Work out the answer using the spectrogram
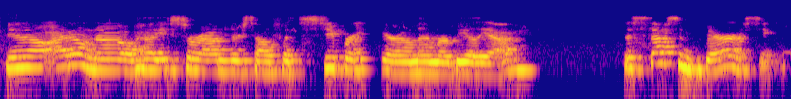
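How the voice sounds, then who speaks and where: An actress playing a sullen, reproachful grown daughter in a fan-made drama. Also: female voice, fairly high pitch, normal speed, a little hiss or hum, lightly acted. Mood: indignant. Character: exasperated, indignant adult daughter of retired heroine. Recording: roomy, dull home call audio.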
